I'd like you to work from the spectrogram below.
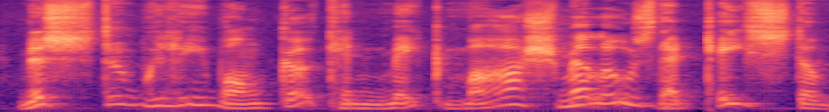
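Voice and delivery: put-on high, lively old man voice; a grandpa bursting with wonder; old grandfather. Grandpa Joe dazzling Charlie with Wonka's inventions, high and lively.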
